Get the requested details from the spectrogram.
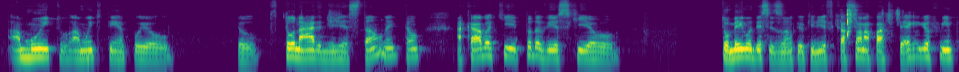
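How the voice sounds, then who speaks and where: Interview guest: male, late 40s, Brazilian Portuguese accent, relaxed dark tone, halting conversational storytelling. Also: medium pitch. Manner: hesitant, repeats words while thinking. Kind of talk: casual career storytelling.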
